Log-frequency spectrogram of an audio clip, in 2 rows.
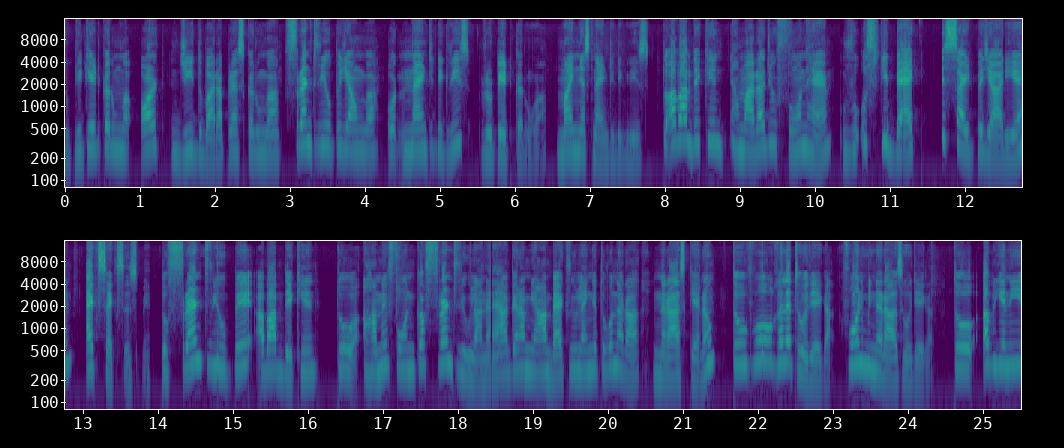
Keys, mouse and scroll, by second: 0.2 shift+d, 1.6 alt+g, 3.2 click, 3.7 a, 4.2 r, 6.6 middle click, 6.9 scroll up 1, 7.0 middle click, 7.3 middle click, 7.8-8.7 scroll up 1, 8.7-11.4 scroll up 1, 11.4 click, 12.0 click, 14.2 middle click, 15.0 middle click, 15.2 middle click, 15.8 middle click, 16.8 middle click, 19.4-20.4 middle drag, 23.0 middle click, 23.8 middle click.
